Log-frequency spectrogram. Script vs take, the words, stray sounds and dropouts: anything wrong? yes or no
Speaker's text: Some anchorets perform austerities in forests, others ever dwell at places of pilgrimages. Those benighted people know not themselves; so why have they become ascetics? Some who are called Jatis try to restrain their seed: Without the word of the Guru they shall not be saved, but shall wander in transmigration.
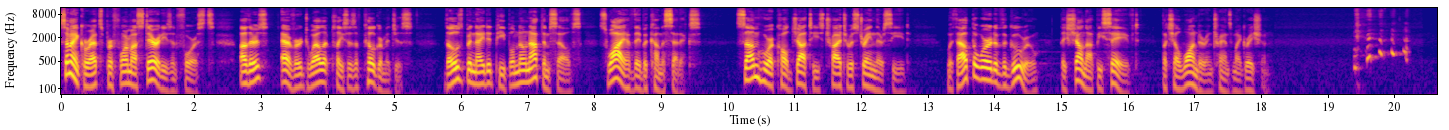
yes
